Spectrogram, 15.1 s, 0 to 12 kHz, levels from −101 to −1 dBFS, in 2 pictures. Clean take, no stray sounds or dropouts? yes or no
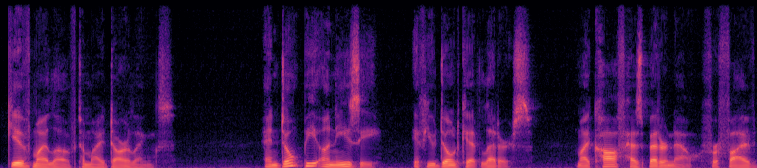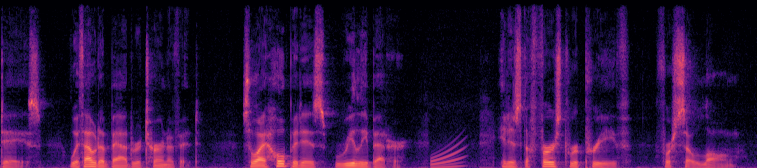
no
